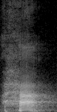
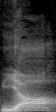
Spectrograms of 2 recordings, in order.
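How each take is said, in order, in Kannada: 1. ಇದು ಸ್ಪಷ್ಟವಾದ h ಧ್ವನಿಯಿಂದ ಆರಂಭವಾಗುತ್ತದೆ. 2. ಇದು y ಧ್ವನಿಯಿಂದ ಆರಂಭವಾಗುತ್ತದೆ, h ಇಲ್ಲ. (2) "ಯಾ ಅಲ್ಲ"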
